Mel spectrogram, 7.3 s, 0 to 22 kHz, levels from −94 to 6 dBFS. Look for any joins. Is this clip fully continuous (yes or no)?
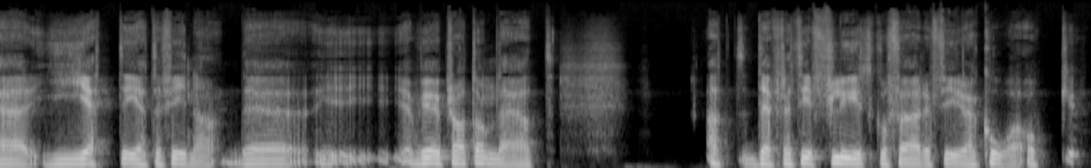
yes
